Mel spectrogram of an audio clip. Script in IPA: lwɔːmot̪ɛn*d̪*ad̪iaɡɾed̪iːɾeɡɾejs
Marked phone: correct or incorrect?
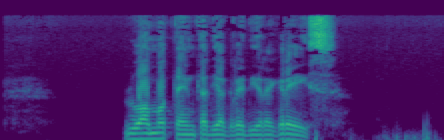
incorrect: t̪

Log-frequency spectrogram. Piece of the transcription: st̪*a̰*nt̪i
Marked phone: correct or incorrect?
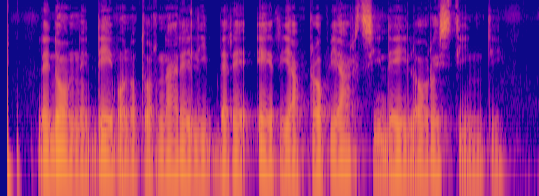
incorrect: ḭ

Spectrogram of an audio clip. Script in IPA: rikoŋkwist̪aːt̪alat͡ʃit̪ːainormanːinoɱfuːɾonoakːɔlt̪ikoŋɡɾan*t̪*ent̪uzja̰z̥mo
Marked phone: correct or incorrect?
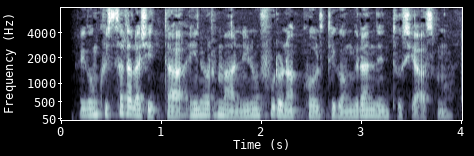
incorrect: d̪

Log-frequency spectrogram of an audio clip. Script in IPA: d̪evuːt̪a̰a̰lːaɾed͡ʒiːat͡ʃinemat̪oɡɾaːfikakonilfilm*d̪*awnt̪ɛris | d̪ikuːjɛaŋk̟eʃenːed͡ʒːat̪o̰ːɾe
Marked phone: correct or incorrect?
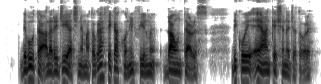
correct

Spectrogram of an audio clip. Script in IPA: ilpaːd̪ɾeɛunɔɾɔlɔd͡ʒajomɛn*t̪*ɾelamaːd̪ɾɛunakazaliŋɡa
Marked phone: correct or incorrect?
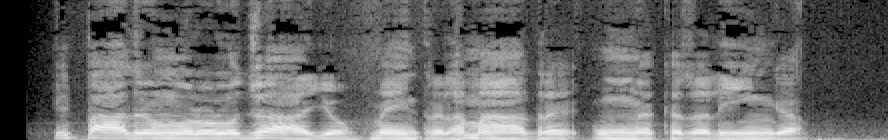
correct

